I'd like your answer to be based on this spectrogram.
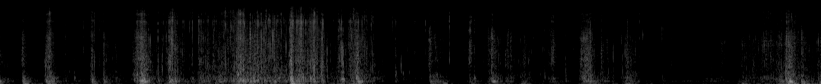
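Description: A large sheet of clear plastic bubble wrap, draped over the microphone, is squeezed and popped by hands. Steady crinkling and rustling runs through the clip, broken by irregular, sharp, bright pops and crackles.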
